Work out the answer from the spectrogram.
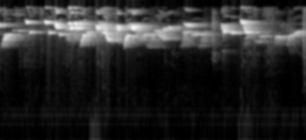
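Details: High-pitched, hurried song of a caged saffron finch positioned facing another saffron finch: overlapping bright slurred chirps stepping downward in quick succession, nearly continuous, with a low background hum.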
